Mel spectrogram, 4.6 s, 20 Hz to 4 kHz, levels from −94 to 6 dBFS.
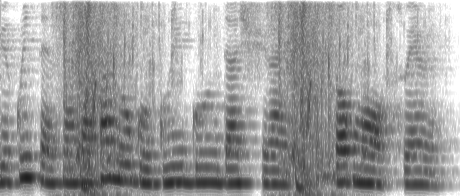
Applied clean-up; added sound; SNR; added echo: none; Splash, splatter; 11 dB; reverberation time 0.4 s.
